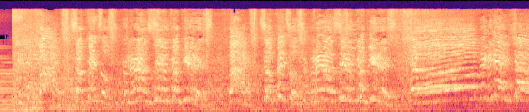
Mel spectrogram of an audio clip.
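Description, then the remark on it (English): The Northern Kentucky University cheer team cheers and yells together in loud, overlapping bursts at opening night at Kaywood Elementary in Edgewood, Kentucky, cheering on the elementary school students, with whoops and chatter throughout and a rising, wavering shout near the end. “Oh, yeah, that's our friends from Northern Kentucky University, the cheer team there, helping us out last night.”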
